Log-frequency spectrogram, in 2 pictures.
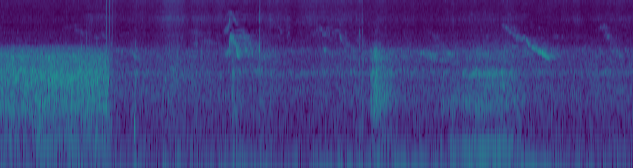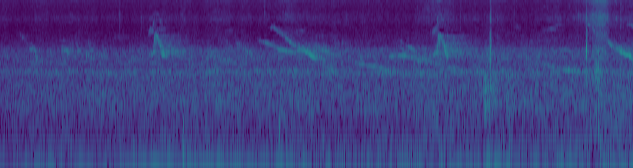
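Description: A loud hiss cuts off under a second in. Then birds chirp with short, high, falling calls over a faint, steady low rumble.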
